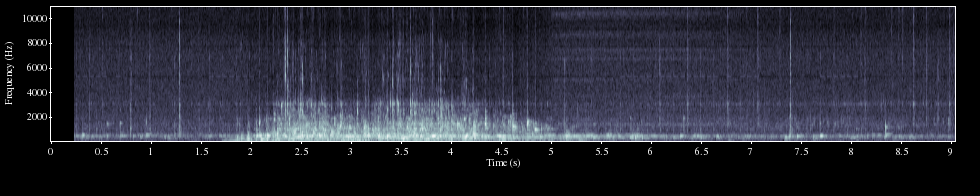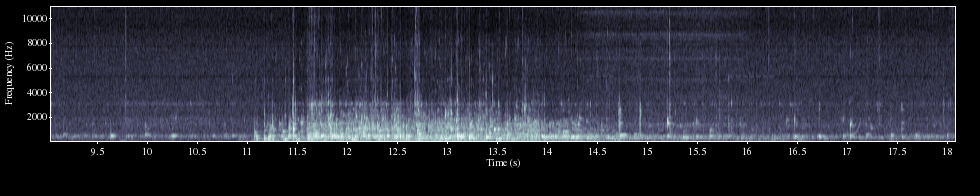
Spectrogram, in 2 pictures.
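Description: Scuba diver's exhaled bubbles from a regulator, heard through the camera's underwater housing: two gurgling bursts of about three seconds each, some nine seconds apart, with faint clicks between breaths.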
